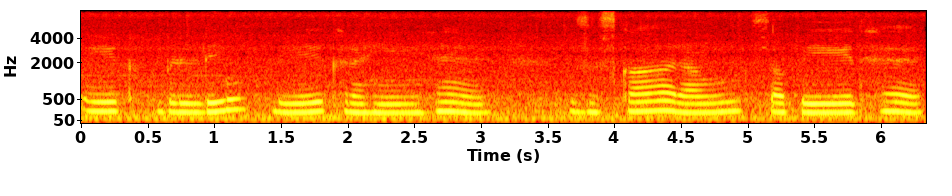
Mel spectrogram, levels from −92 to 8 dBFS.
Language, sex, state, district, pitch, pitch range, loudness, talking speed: Hindi, female, Chhattisgarh, Raipur, 200 Hz, 195-215 Hz, -14 LUFS, 85 wpm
